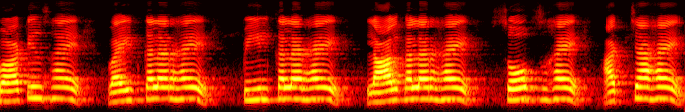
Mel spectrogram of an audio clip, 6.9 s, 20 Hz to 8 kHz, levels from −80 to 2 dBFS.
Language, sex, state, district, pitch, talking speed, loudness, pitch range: Hindi, female, Bihar, West Champaran, 270 Hz, 130 wpm, -17 LUFS, 250-275 Hz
